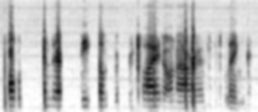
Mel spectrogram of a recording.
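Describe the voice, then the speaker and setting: A man's voice: high-pitched, steady tone, very fast, noisy background. A man giving terse procedural callouts over a radio transmission that keeps breaking up. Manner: clipped, procedural. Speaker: launch team console operator.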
